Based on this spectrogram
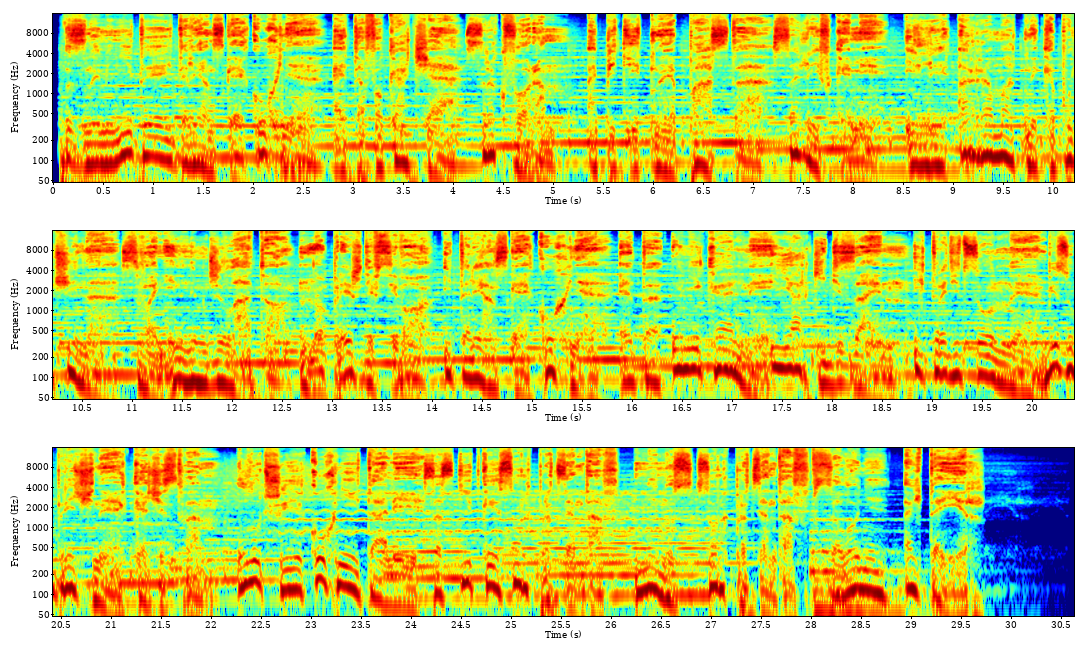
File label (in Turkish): Rusca Erkek, rusca seslendirme; erkek sesler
